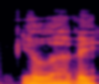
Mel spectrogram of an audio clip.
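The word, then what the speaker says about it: Juolevi: you say his name do you know you you Levy yep you Levy um to Vancouver at five Matthew could chuck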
